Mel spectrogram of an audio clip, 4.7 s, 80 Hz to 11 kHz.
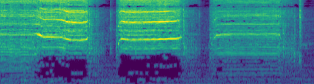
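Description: A vintage 1978 Kenner Star Wars toy laser pistol makes a high-pitched, whirring mechanical ratchet sound in three bursts of about a second each, separated by brief pauses, loud and close.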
